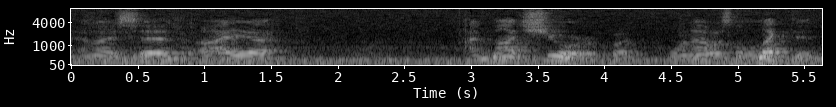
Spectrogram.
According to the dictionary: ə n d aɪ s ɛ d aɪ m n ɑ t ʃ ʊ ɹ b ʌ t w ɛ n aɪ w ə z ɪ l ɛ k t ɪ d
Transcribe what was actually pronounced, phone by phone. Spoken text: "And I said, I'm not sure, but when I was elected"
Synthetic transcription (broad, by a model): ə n aɪ s ɛ d aɪ m n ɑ t ʃ ʊ ɹ b ʌ t w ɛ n aɪ w ə z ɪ l ɛ k t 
